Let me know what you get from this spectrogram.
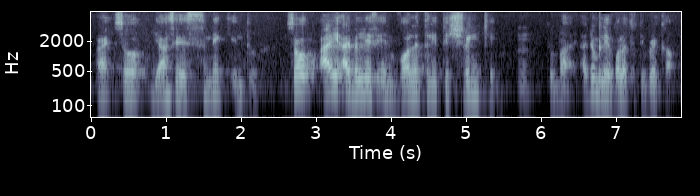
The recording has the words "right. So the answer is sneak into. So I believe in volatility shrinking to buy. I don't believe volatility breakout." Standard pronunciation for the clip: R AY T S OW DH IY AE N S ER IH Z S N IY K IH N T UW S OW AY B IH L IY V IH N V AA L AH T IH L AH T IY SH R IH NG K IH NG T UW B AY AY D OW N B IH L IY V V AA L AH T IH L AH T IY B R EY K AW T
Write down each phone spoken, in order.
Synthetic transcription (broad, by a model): R AY T S OW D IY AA N S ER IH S N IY K IH N T UW S OW AY B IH L IY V IH N V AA L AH T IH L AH T IY SH R IH NG K IH NG T UW B AY AY D OW N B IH L IY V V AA L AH T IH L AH T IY B R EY K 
